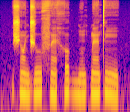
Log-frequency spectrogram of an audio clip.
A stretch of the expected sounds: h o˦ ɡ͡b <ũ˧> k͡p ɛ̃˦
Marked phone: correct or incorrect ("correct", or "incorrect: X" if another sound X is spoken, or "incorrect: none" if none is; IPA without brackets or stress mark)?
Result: correct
